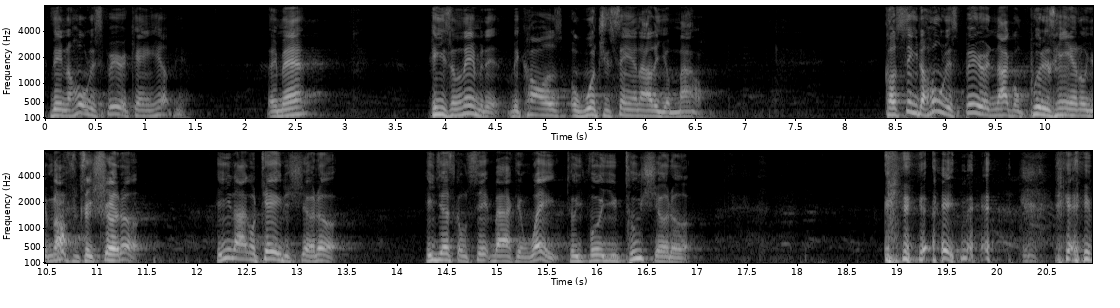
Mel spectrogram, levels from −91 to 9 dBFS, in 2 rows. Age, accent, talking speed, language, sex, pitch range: 50-69, American, 165 wpm, English, male, 140-180 Hz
